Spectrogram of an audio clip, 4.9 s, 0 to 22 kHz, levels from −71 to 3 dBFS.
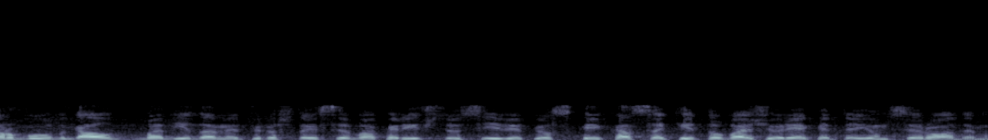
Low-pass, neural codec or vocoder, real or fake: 5.4 kHz; none; real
